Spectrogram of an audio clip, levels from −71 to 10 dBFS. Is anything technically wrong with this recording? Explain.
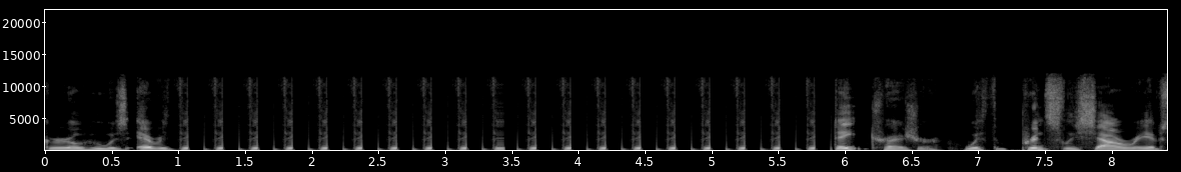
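Yes. From 1.07 to 5.89 s there is a stutter with silent gaps, likely from the player or stream stalling and replaying its last fragment on each retry before running dry. A burst of about 135 ms repeats 18 times, with about 126 ms of dead silence between repeats, so it returns every 261 ms. The speech meant for that span is lost.

Within that stretch there are two cases of short concealed packet loss, at 3.39 to 3.45 s and 5.65 to 5.72 s. Each time about 40 ms failed to arrive in time, and the receiver filled the hole by extending the preceding sound before blending back. Each is heard as a brief smear or wobble.

At 6.68 to 6.78 s there is a burst of packet loss. About 80 ms went missing in a row, so the receiver carried the last sound forward while fading it. That leaves a short held buzz or dying hiss, and the speech resumes slightly further on with that piece gone.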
